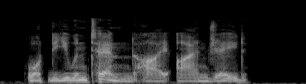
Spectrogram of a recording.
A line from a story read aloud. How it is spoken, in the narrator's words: Lorimar said sternly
